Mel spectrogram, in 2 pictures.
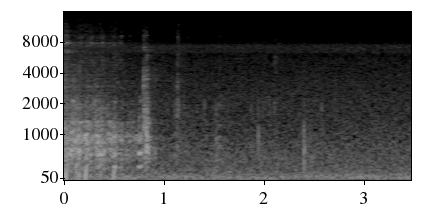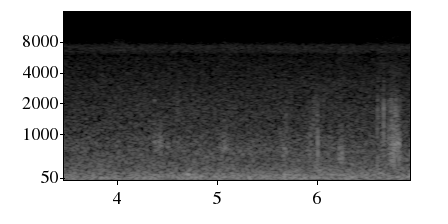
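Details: New 2013 Murray push mower, after removing a hard piece of rubber stuck in the intake valve that caused lost compression: short cranking burst, catches and settles into a steady putter; runs great now.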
